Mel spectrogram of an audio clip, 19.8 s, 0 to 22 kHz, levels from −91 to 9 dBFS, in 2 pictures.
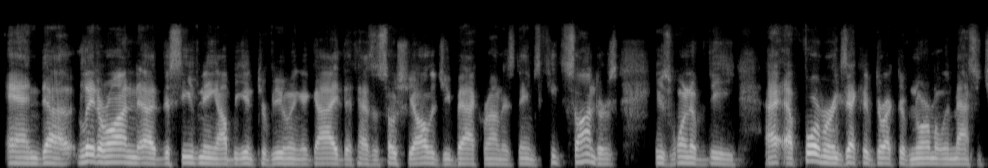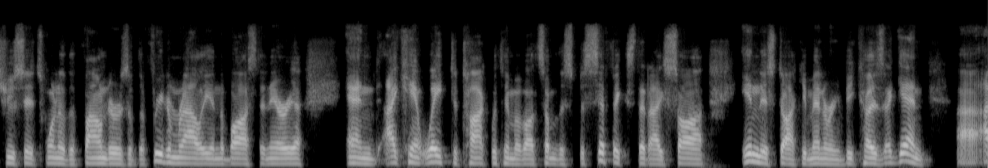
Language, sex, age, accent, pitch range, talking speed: English, male, 50-69, American, 120-145 Hz, 205 wpm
